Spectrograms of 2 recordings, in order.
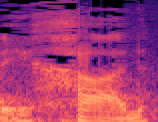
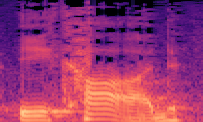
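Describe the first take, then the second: First: Echad with a throaty h sound, eh-HAHD; Hebrew echad. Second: Echad with a hard k, ee-KAHD; Western-style echad. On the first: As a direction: say echad with the breathy Hebrew h, not a k. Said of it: "not echad". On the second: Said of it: "this is probably how we'd say it more with a Western accent". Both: Shown as a demonstration.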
